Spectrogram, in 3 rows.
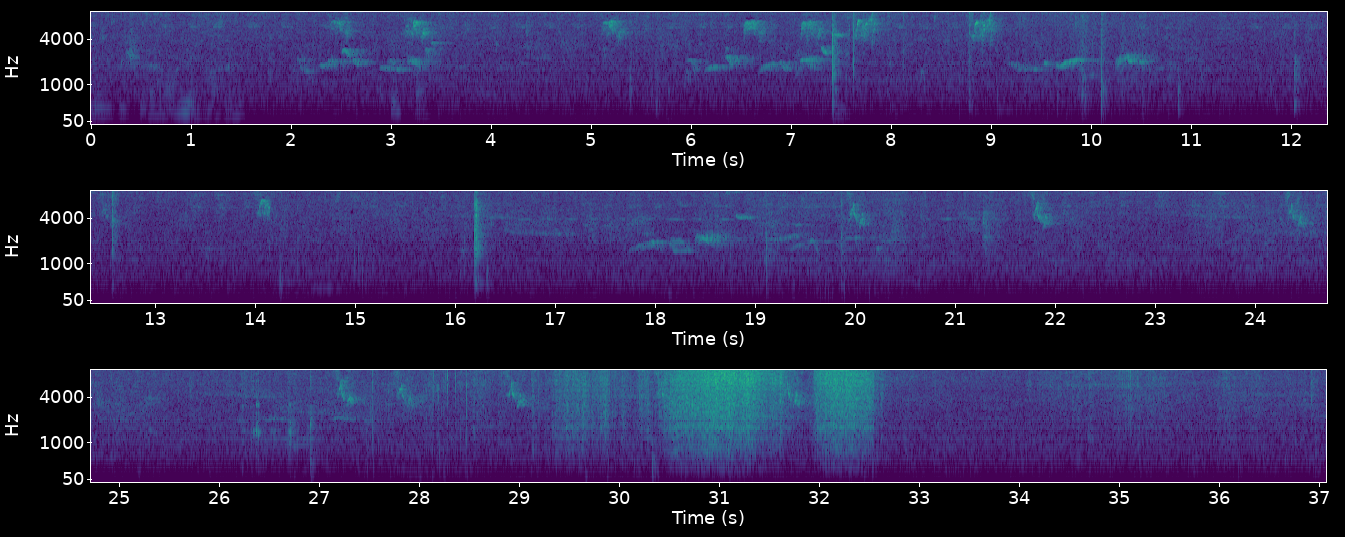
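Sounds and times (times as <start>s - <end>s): faint bird chirps: 0.1s - 10.8s, 26.0s - 28.2s.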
